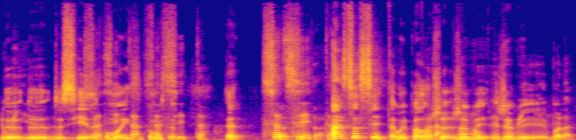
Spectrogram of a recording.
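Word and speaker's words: Sassetta: Saceta. Ah, Saceta, oui, pardon. Voilà, Saceta. Oui. Ensuite. Prononcé à l'italienne, bon.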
